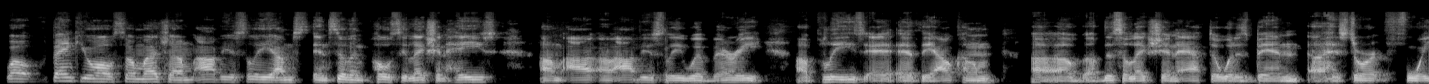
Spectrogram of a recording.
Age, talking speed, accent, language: 30-49, 145 wpm, American, English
